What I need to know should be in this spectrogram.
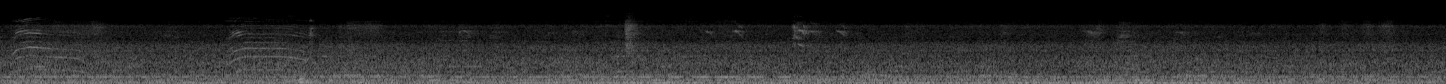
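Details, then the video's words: Cat giving two harmonic meows in the first three seconds, then only faint sounds under steady broadband noise and a low hum. "cat sound"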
